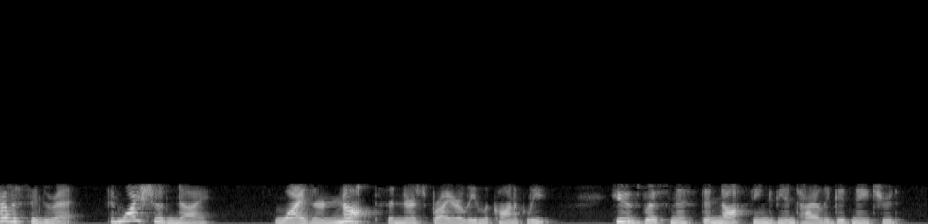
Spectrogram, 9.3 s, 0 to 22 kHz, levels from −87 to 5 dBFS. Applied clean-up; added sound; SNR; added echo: none; none; none; none.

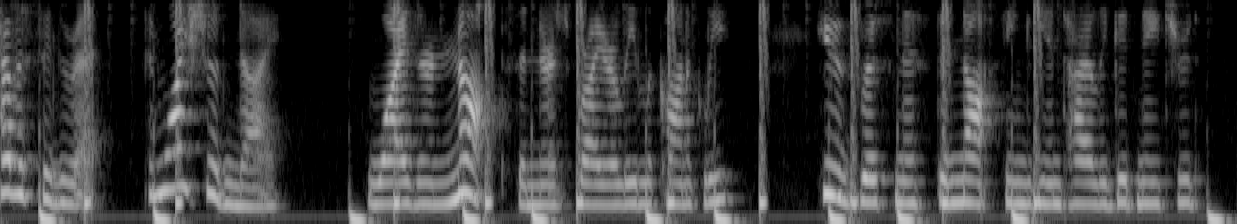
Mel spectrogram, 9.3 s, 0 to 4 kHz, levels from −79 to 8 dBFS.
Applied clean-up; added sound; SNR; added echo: none; Drum kit; 1 dB; none.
